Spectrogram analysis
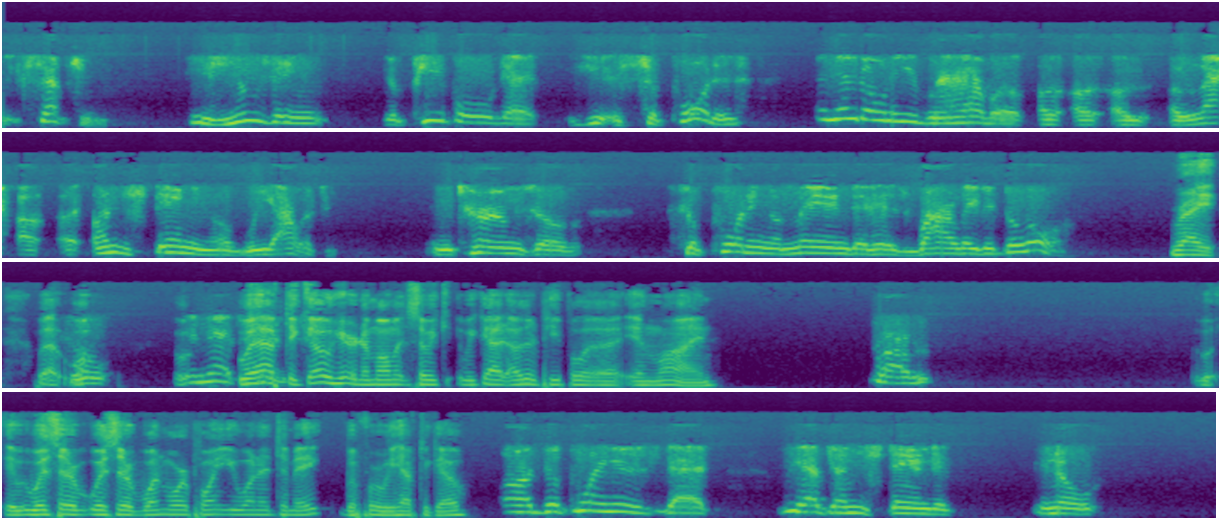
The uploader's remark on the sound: Listener Call-ins.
